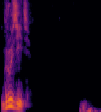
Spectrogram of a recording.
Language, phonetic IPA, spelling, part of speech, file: Russian, [ɡrʊˈzʲitʲ], грузить, verb, Ru-грузить.ogg
- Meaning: 1. to load (a vehicle) 2. to load (cargo) 3. to talk about something at length in order to confuse, to deceive, make worried 4. to bother, to annoy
